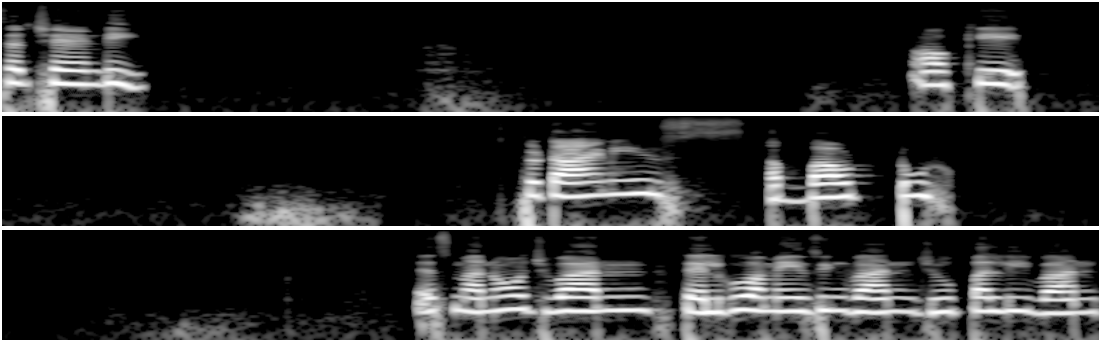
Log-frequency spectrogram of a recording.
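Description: A woman speaks into a close headset microphone, explaining with pauses.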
